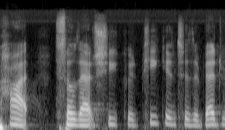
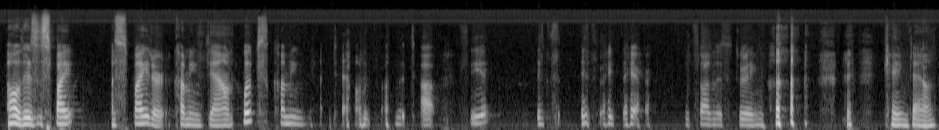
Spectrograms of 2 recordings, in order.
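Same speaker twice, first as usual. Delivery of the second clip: softer, half-laughing aside; amused aside; 6 dB quieter than usual. Real, not acted. Teller breaks off to point out a spider, softly amused. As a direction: drop the voice and chuckle at the spider.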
